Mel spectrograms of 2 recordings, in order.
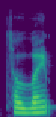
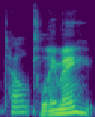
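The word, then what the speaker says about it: Thélème: Taleme? It's okay. Teleme.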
